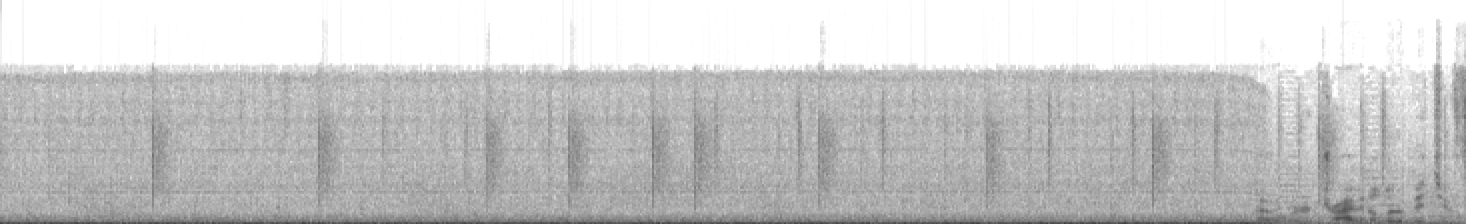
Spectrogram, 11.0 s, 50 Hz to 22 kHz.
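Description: A car in a driving simulator game cruises at nearly 80 miles an hour, its steady loud engine and road rumble droning evenly, then easing off near the end as a voice begins to talk.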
